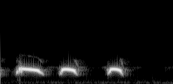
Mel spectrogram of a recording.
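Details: Three soft arched coos from a dove used as a lure, each under half a second and spaced about half a second apart, the first longest; silent background.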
